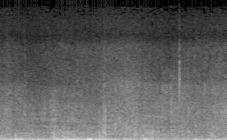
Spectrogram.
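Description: Wind buffeting an action camera's microphone: a steady low rumble.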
